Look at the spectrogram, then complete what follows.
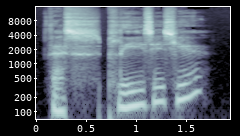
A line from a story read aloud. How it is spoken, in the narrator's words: Ivana purred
